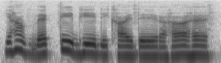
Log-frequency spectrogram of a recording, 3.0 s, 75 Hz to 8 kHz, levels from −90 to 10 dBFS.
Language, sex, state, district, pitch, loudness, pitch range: Hindi, male, Jharkhand, Ranchi, 140 Hz, -14 LUFS, 130-155 Hz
